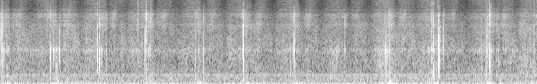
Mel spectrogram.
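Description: Fingertips and nails quickly scratch patterned spandex/polyester yoga pants worn on the thigh. Short, dry, bright scratching strokes repeat at a fairly steady pace, roughly every third of a second, over a soft rustling bed with a faint steady hum.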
